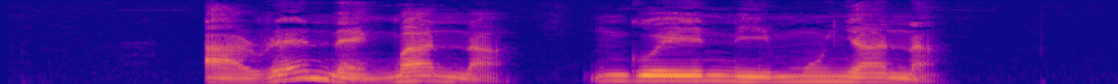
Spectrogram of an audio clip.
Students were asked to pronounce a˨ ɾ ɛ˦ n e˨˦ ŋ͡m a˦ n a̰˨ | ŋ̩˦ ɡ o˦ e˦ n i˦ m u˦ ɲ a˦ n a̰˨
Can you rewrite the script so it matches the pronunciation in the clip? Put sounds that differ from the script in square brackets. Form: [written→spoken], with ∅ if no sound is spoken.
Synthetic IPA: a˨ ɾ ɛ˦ n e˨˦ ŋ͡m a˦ n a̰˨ | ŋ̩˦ ɡ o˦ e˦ n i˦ m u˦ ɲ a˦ n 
